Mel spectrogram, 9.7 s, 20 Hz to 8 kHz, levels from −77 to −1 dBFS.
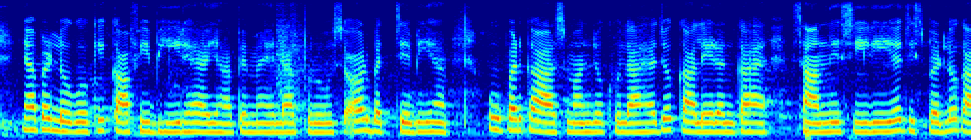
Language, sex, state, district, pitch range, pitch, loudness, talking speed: Hindi, female, Bihar, Araria, 195-215 Hz, 200 Hz, -24 LUFS, 205 wpm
